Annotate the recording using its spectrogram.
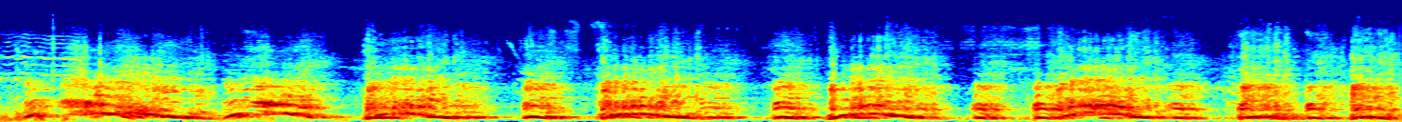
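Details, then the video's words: A lion roars in a series of deep, rumbling, moaning bursts, each swelling and fading about every second. "¿Te gustaría escuchar el rugido de un león?"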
